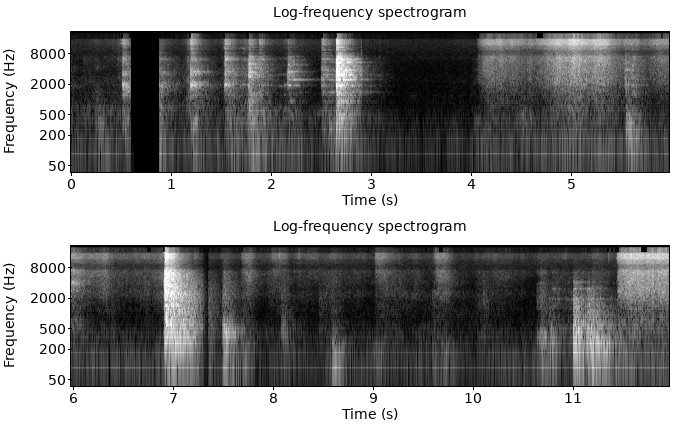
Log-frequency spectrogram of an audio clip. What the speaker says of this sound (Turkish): Bu arada ben de bulaşıklarımı yıkayayım. Makineyi tamamen doldurdum çünkü sığmayacak.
